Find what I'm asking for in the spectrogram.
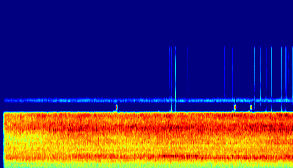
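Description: Constant airy hiss over a steady low hum as the engine runs, rising slightly; source unconfirmed, possibly a vacuum leak.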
